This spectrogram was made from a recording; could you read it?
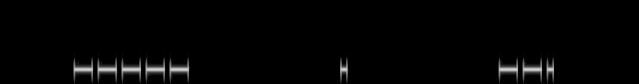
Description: Morse code, heard as a keyed tone, about 20 wpm, spaced as for 5 wpm, 700 Hz. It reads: 0EG
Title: 243 Lesson 39e - Letter z - Three Characters 20wpm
